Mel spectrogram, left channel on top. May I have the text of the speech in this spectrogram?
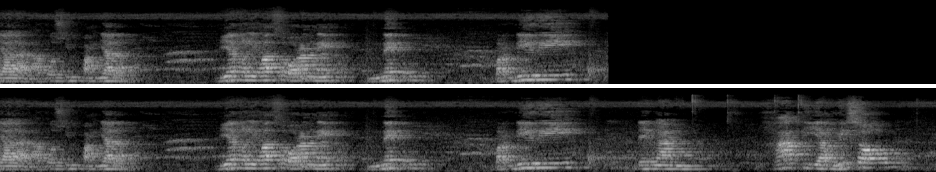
atau simpang jalan, dia melihat seorang nenek berdiri dengan hati yang risau,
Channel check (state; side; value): drops out; left; at 6.1 s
